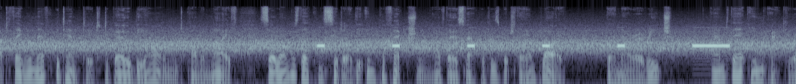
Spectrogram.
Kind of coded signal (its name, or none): radio time signal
